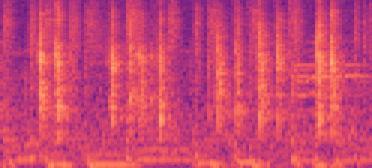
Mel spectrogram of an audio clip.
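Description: Computer keyboard typing: a quick, irregular run of key clicks as a short word is typed.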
